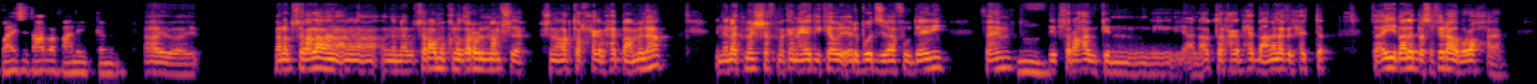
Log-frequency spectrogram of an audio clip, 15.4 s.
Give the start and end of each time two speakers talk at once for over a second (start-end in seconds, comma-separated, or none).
none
